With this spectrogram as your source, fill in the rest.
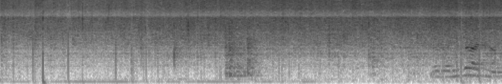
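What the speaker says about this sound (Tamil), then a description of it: "இந்த வெங்காயம் நல்லா வதங்கணும்." Sliced onion sizzles in hot oil and ghee with cumin and a bay leaf, a steady frying crackle with occasional spoon scrapes and stirring clinks, close and without talk.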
